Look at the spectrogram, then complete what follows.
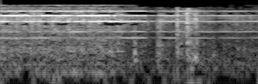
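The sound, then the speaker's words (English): A telephone rings with a steady, high-pitched electronic trill that holds for nearly two seconds, with a few brief rattling bursts toward the end and no voices. “Hansen answered the phone, listened for a few moments.”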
